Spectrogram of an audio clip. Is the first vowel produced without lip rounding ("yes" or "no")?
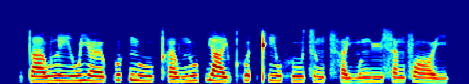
yes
